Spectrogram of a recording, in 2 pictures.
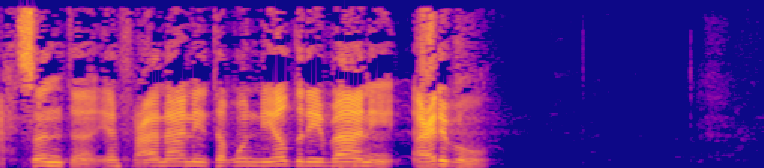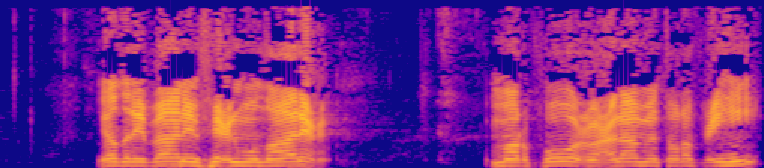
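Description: A man teaches a grammar lesson, praising his students' answers and calling on them with questions. His voice sits a little high and sounds bright. The recording is muffled and lo-fi. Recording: dull lo-fi recording.

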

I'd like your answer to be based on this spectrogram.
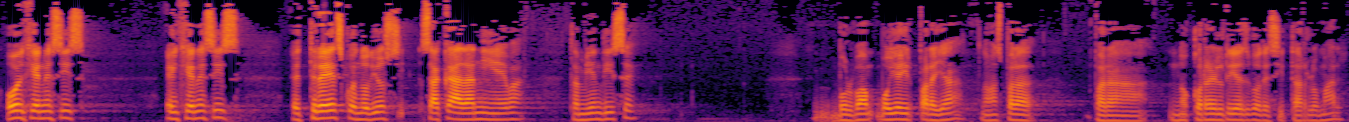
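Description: A man's voice: medium pitch, little pitch movement, unhurried, gravelly, pauses often, darkish tone, big-room sound. A man teaching a Bible class, explaining step by step and often checking whether listeners follow. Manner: explanatory, checks understanding with questions.

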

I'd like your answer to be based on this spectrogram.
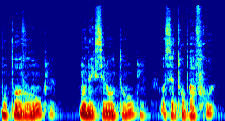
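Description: A man's voice: medium pitch, normal speed, dark tone, breathy edge. A man reading the part of a distraught young man wrongly accused of murder, speaking in an anguished, pleading way, in an audiobook.

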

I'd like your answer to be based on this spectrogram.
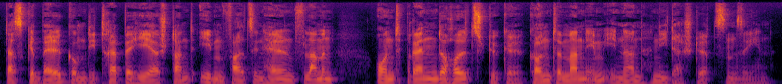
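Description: A man narrating a classic novel as an audiobook in a steady, even reading. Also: low-pitched, measured pace. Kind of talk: scripted literary narration.

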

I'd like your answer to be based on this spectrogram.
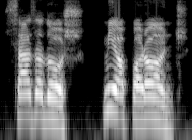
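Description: A man's voice: high-pitched, bright, forceful tone, dry recording, voice pushed up. A man reading an audiobook, voicing a panicky young male sergeant calling in over a radio. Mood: panicked. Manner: frantic, stammering alarm.

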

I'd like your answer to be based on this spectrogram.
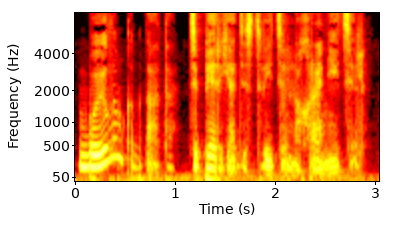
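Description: A woman reading an audiobook, voicing a disembodied male guardian spirit whose hushed, breathy voice is heard inside the narrator's head. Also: fairly low pitch, very animated, normal speed, dry recording, studio quality, pitched below the performer's own voice, heavily acted. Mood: matter-of-fact. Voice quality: hushed, breathy, half-whispered.

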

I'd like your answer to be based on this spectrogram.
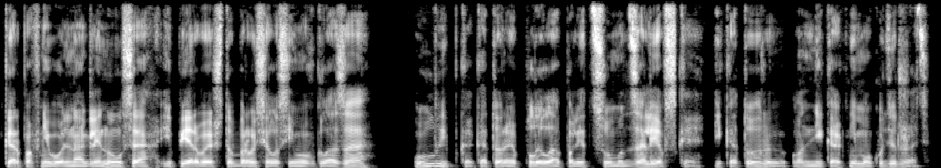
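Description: A man reading a war novel aloud in steady, measured narration. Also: fairly low pitch, no echo, studio quality. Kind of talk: audiobook narration.

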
